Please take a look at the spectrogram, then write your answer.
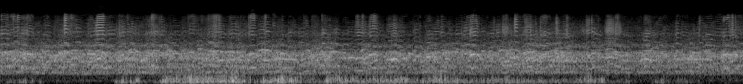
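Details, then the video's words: Hundreds of Canada geese suddenly take to the sky, calling together with overlapping loud nasal honks at a steady rapid pace over a rushing background that may be wings or wind. "Canada Geese"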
